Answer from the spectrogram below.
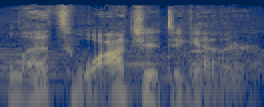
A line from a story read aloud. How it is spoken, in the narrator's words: I said in my most flirtatious voice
